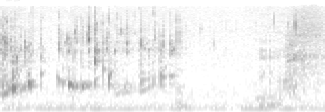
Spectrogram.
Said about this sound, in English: Hold on, let me pour myself a glass.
